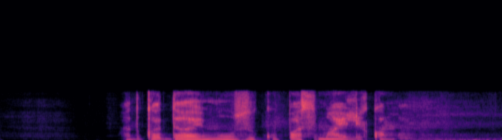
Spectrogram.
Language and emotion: Russian, sad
